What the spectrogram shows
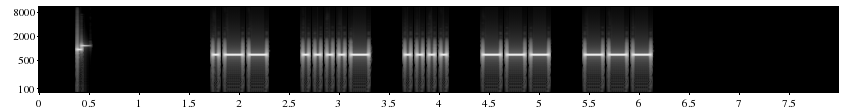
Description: Morse code, heard as a keyed tone, about 19 wpm, spaced as for 14 wpm, 700 Hz. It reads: W4HOO
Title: 122 Lesson 20g - Number 3 - Call Signs 20wpm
